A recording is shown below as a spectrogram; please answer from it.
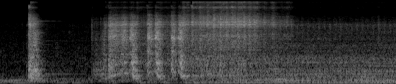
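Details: Scooter with hard starting, after replacing the original spark plug: a short whirring crank, then the small engine catches with a few uneven pops and settles into a light, steady idle; starts fine.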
